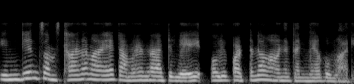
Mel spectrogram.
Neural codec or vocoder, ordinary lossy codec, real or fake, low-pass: codec, 16 kHz, 1 kbps, FreqCodec, smaller model; none; fake; 7.2 kHz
